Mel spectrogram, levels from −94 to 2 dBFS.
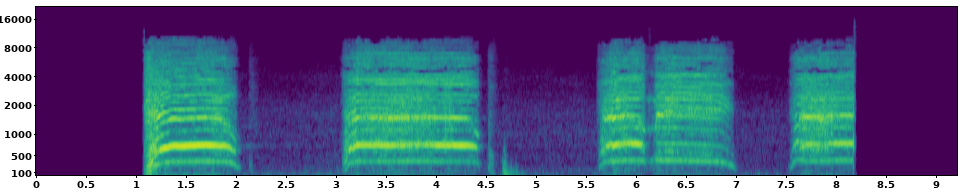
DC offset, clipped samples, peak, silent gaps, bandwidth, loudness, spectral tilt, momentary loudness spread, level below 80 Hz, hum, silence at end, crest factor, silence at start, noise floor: under 0.1%; under 0.1%; -4 dBFS; none; 10 kHz; -14 LUFS; -1.5 dB/octave; 13 LU; -54 dBFS; none; 1 s; 14 dB; 1.1 s; -65 dBFS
